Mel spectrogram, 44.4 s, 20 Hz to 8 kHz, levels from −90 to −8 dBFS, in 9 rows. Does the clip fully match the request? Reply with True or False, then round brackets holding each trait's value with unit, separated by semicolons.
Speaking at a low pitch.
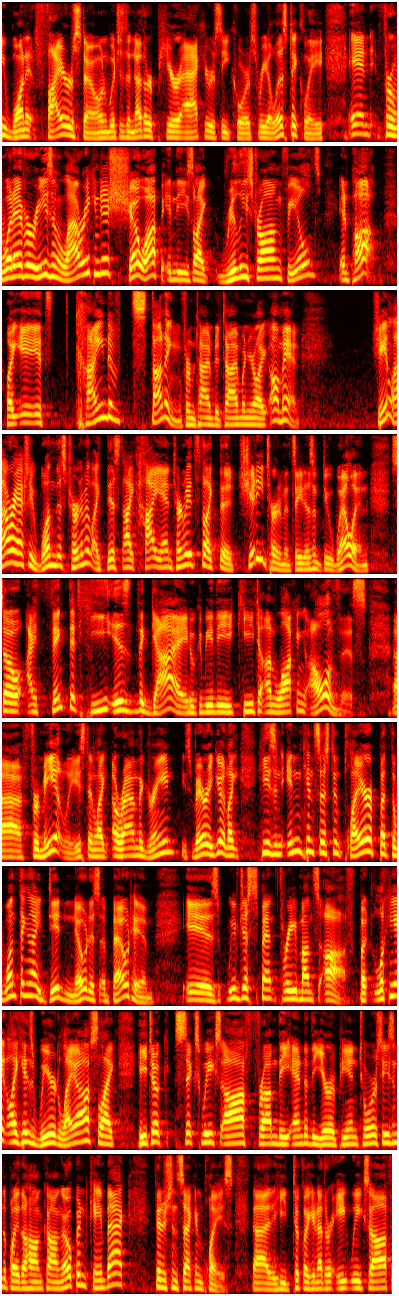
False (160 Hz)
